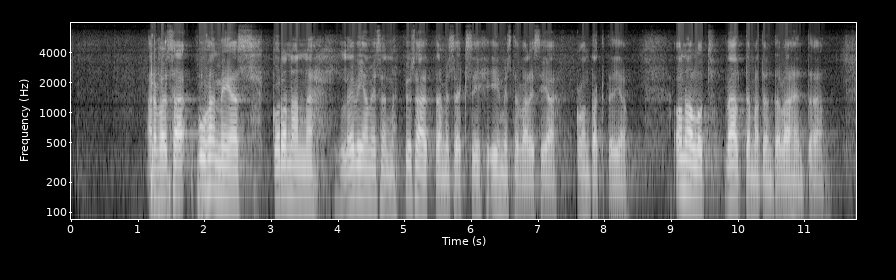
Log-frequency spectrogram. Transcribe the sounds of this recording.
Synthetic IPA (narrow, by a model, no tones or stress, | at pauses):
ʔɑrʋosɑpuhemːiæskoɾonɑnleʋiæmisenpysæyt̪ːæmise̞ksiihmist̪eʋʋælisiæ | ko̞nt̪ɑkt̪ejɑ | ʔonolːut̪ʋælt̪ːæmæt̪ønt̪æʋæɦe̞nt̪æ̰ː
